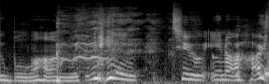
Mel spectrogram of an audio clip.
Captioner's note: both laughing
